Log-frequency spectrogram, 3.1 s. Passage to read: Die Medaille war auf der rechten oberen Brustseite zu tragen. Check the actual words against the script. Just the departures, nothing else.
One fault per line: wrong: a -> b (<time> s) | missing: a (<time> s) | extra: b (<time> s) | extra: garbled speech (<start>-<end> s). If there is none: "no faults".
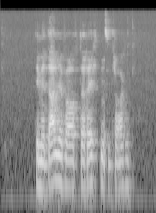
missing: oberen Brustseite (2.1 s)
